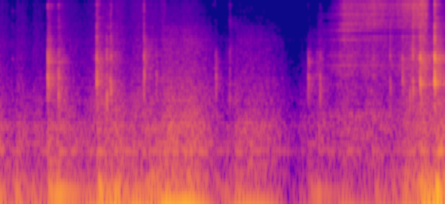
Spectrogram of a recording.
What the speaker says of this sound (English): You should type the backslash on your keyboard.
